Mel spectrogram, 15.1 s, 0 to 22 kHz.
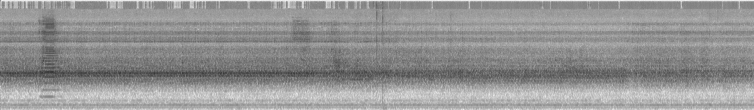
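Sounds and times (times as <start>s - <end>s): diesel engine drone from small speaker: 0.0s - 15.0s.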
